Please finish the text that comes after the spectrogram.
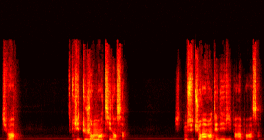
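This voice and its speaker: A man's voice: on the low side, fairly even intonation, normal speed. A man from France giving a candid, hesitant interview about his past. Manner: candid, hesitant, self-critical. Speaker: documentary subject. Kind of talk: reflective interview.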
